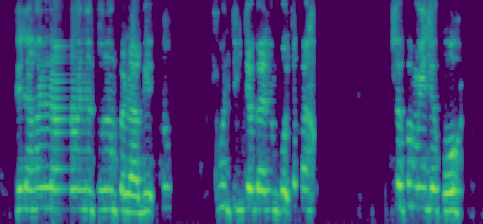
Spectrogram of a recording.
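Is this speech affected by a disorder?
Yes: cerebral palsy.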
